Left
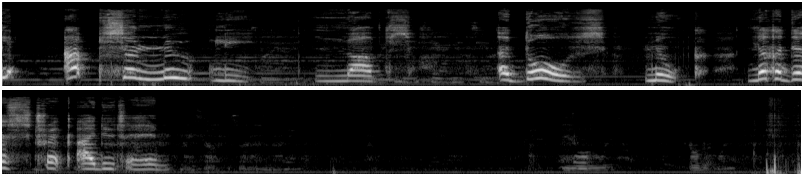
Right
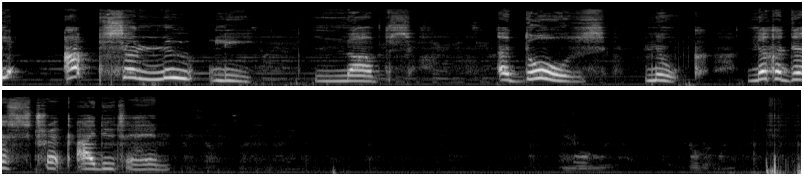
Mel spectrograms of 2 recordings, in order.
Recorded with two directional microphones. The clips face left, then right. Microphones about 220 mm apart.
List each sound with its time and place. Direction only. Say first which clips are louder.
0.6 s a sound: even; centre (ahead or behind)
1.8 s music: right 4 dB; 15° right (ahead or behind)
4.9 s a child's voice: even; 5° left (ahead or behind)
5.4 s a child's voice: right 2 dB; 5° right (ahead or behind)
6.4 s a child's voice: left 2 dB; 10° left (ahead or behind)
